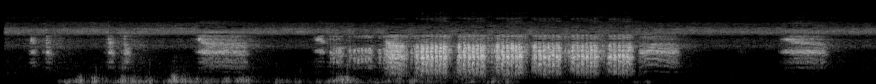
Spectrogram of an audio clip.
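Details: European roller at a nest in Italy as the young fledge, the fifth flying out; harsh, rasping calls in rapid series of short bursts, building to a loud run of evenly spaced notes, with a steady high insect hum and rustling beneath.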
